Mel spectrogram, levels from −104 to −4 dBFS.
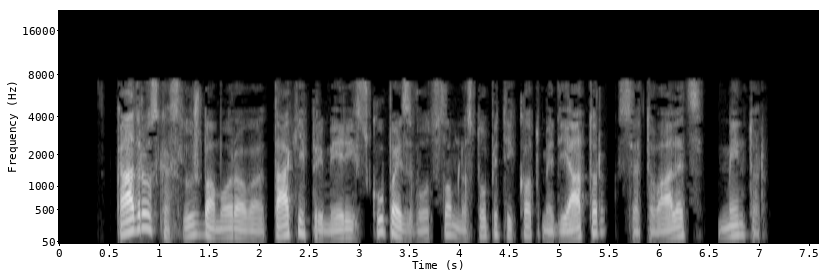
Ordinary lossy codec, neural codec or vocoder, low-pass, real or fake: MP3, 32 kbps; none; 7.2 kHz; real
